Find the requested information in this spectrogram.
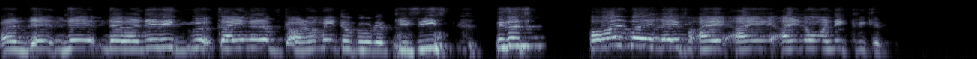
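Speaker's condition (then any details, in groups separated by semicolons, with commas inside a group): Cerebral palsy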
